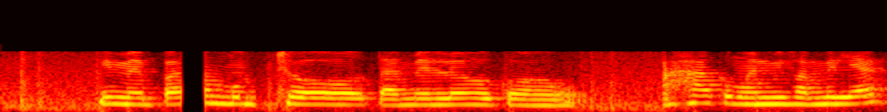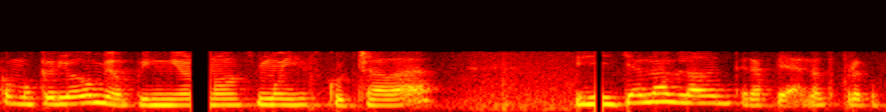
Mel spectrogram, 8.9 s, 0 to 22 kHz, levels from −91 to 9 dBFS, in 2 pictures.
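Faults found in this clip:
Gain pumping throughout: loud and soft parts pulled closer in level, a swing of roughly 20 dB. Likely cause: input gain far too high, with a fast limiter or compressor clamping each peak. Waveform shows a squashed, flat envelope.

Packet loss filled with silence at 0.90–1.02 s (120 ms), 5.38–5.48 s (100 ms) and 7.40–7.44 s (40 ms). Gap lengths are multiples of 20 ms, which fits 20 ms packets, with the receiver inserting silence. Waveform shows dead-flat gaps with abrupt edges. Spectrogram shows blank vertical bands.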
